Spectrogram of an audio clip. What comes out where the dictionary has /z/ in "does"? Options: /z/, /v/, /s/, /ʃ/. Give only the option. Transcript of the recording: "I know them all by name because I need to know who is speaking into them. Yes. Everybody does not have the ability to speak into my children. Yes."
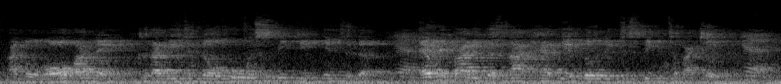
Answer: /z/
